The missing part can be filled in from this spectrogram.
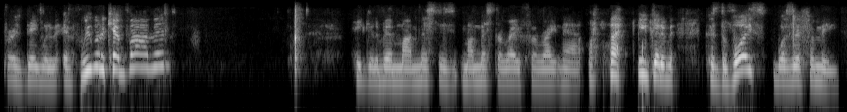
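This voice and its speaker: A woman's voice: on the low side, a little fast, lo-fi sound, slight background noise. Chatty woman in a casual vlog. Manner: chatty, animated storytelling with lots of "like".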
